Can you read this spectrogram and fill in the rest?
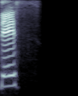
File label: "desu", girl; voice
